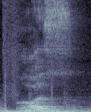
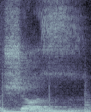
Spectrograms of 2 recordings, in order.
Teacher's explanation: La S se pronuncia un poquito más vibrada que la del español.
